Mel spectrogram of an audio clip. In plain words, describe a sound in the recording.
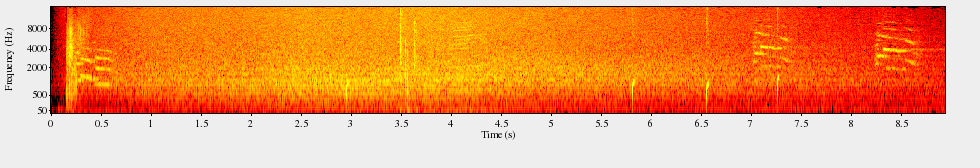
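Water laps gently and steadily.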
